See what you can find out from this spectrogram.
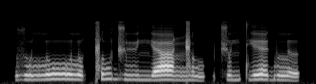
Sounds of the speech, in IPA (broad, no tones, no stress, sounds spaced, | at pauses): z u lː oː l o ǁ u d͡ʒ yː nʲ aː ŋ͡ǁ u | t͡ʃ o nʲ tʲ ɛː ɡ lː ə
